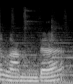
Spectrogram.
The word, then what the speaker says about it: lambda: Dibacanya lambda, lambangnya seperti ini.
